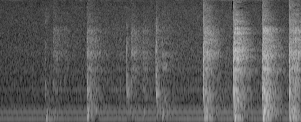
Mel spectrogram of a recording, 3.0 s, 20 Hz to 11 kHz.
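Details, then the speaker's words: Marshall model 5210 circuit-board guitar amp (complaint: low volume, noise, squeals): steady low mains hum with irregular crackles and pops, likely cold solder joints mostly in the power supply area; fixed by resoldering. "a lot of Crunchies mostly in the power supply area so more than likely with all these circus forward amps we've got probably a million cold solder joints"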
